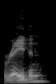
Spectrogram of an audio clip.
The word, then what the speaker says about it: Raiden: Raiden, yep. – Raiden. – Fair enough. I mean, that is the white man's way of saying it. It's Raiden, yes.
